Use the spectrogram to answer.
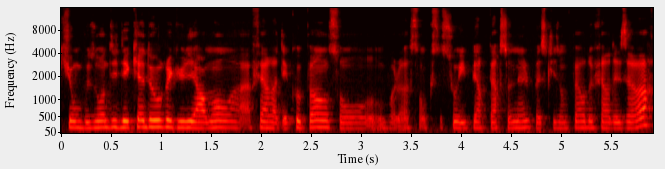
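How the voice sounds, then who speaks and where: The background is quiet as a woman talks with a dark, mellow tone. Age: 20s. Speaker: young entrepreneur, co-founder. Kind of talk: interview.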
